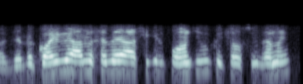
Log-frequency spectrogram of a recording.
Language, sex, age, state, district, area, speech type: Odia, male, 60+, Odisha, Jharsuguda, rural, conversation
